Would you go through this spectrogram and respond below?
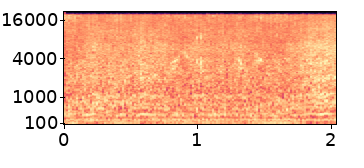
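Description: A 4x4 off-road vehicle in a driving game released in 2011, its engine revving loud and close in a steady droning accelerating note held throughout, with no talk over it.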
